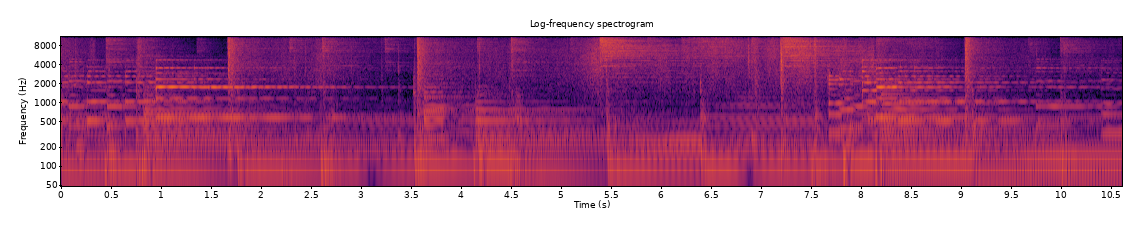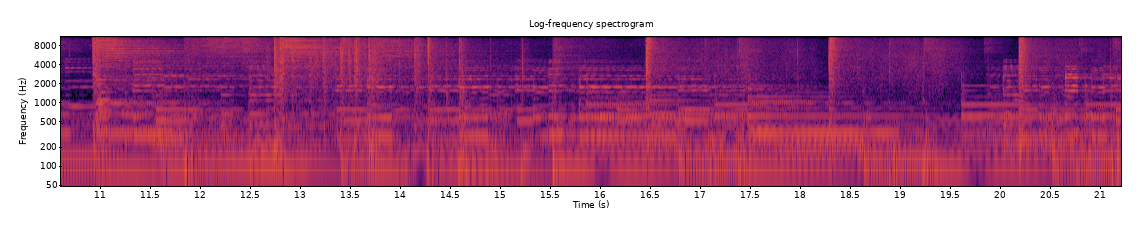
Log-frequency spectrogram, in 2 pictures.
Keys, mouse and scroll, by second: 0.4-1.6 middle drag, 1.8-2.1 scroll up 5, 2.1 middle click, 2.4-2.8 scroll down 2, 2.8 middle click, 3.2 Tab, 3.5 scroll up 1, 3.7 middle click, 4.4 click, 4.7 middle click, 5.2 shift+click, 5.8 click, 6.8 KP_3, 7.9 g, 9.0 r, 10.2 g, 10.9 middle click, 11.1 scroll up 4, 11.2-12.3 shift+middle drag, 12.3 click, 13.7 r, 14.4 scroll up 2, 14.6 scroll down 2, 14.7 middle click, 15.2-15.5 scroll down 1, 15.5 click, 15.9 shift+click, 16.3 middle click, 16.8 shift+click, 17.1 shift+click, 17.5 shift+click, 18.5 g, 20.5 KP_1, 20.8 scroll down 1, 21.1 g.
